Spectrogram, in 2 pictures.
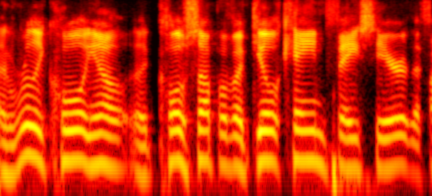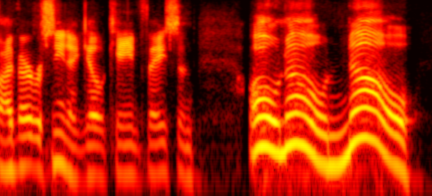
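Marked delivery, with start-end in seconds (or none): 5.1-6.3 higher, louder gasp of dismay; comic-book hero aghast; mock horror. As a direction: play the hero's shock broadly. Hero shocked at the scene.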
